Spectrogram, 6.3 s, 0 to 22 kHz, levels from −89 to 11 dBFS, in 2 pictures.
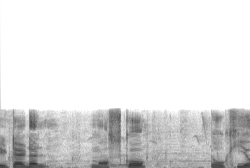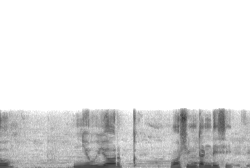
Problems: constant background noise, continuous background conversations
